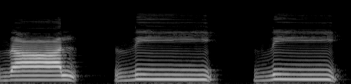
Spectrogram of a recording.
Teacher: بہت ہی نرمی کے ساتھ ادا کرنا ہے بغیر سیٹی کے، سخت آواز نہیں آنی چاہیے ذال میں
